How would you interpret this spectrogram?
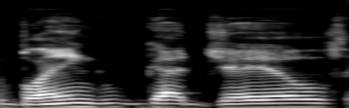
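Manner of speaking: ordinary talk, nothing marked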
